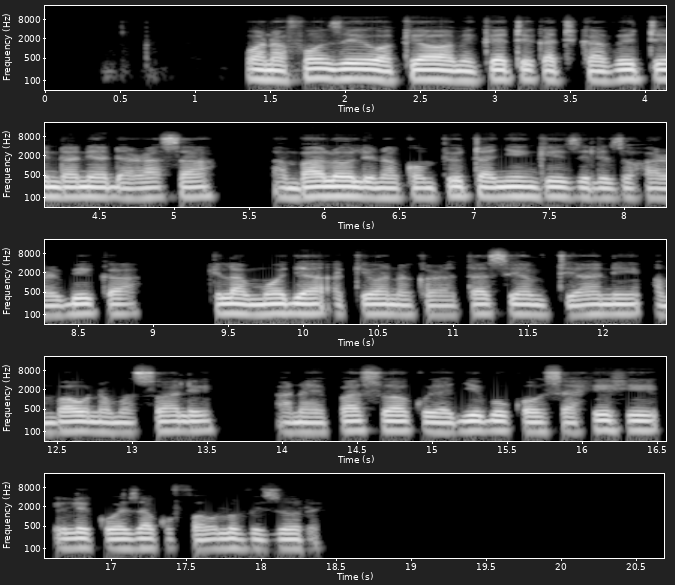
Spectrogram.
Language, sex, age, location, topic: Swahili, male, 25-35, Dar es Salaam, education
